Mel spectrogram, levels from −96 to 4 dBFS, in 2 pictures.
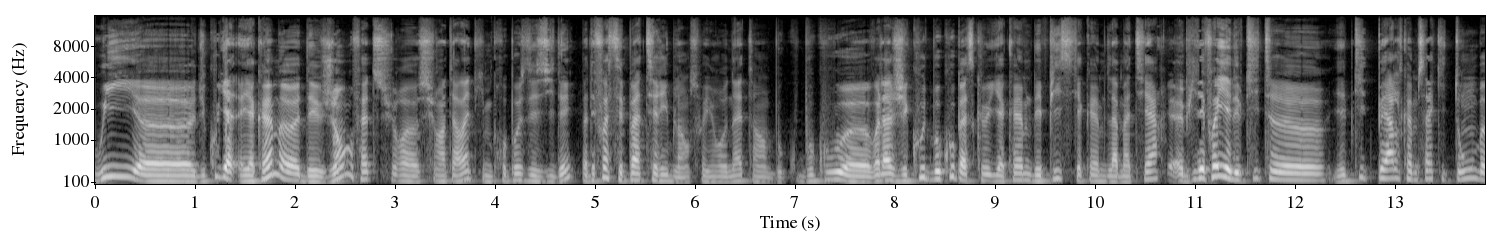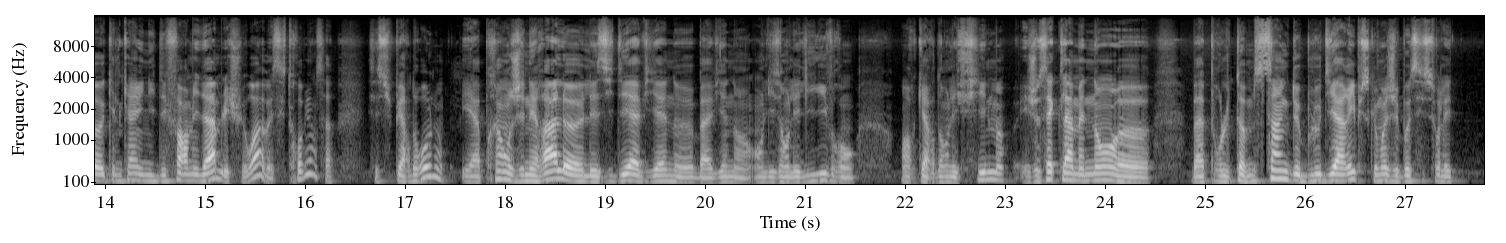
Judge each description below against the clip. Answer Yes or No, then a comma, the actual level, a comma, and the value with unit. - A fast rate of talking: Yes, fast, 280 wpm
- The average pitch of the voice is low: Yes, low, 130 Hz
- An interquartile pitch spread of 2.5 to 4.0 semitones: No, average, 4.4 semitones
